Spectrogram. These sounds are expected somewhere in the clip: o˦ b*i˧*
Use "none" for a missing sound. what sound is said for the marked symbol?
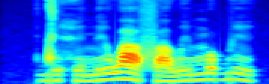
i˦˨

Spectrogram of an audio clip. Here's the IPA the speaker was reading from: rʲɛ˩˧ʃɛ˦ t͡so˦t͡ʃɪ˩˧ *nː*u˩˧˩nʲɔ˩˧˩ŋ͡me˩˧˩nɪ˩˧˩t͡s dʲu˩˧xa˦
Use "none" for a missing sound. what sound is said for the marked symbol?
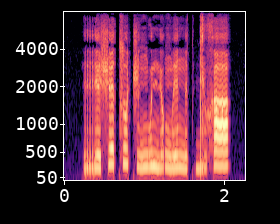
ŋ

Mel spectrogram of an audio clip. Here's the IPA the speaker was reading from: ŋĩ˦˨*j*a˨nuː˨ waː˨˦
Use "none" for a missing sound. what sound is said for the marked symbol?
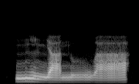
ɲ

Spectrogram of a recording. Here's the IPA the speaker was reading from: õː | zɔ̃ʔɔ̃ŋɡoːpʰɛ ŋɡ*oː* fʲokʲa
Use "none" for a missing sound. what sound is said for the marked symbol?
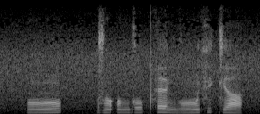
õː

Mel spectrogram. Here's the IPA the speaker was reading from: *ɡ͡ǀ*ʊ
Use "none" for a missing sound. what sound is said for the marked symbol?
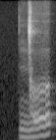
ŋ͡ǀ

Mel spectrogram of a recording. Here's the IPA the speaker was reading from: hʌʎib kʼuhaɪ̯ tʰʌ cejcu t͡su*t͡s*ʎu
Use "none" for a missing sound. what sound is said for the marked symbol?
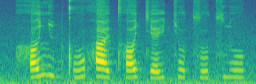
t͡s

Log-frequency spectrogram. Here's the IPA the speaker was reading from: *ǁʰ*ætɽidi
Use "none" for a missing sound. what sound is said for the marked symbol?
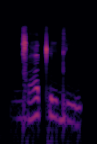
ɡ͡ǁ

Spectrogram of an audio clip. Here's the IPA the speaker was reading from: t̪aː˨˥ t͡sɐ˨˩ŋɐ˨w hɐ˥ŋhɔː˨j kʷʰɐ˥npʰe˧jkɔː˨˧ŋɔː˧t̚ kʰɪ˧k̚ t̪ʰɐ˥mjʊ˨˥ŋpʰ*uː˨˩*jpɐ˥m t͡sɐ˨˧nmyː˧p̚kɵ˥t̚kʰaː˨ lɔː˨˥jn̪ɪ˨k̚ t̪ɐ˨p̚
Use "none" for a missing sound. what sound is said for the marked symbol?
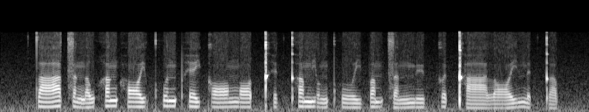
uː˨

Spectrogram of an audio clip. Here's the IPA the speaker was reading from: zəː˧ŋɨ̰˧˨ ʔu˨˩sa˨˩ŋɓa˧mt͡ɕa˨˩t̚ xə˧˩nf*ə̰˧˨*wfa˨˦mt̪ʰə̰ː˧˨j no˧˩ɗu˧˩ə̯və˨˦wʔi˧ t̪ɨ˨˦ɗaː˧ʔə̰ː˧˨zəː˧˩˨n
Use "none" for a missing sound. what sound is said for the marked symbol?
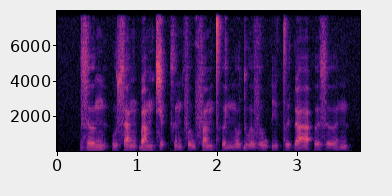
ə˧˩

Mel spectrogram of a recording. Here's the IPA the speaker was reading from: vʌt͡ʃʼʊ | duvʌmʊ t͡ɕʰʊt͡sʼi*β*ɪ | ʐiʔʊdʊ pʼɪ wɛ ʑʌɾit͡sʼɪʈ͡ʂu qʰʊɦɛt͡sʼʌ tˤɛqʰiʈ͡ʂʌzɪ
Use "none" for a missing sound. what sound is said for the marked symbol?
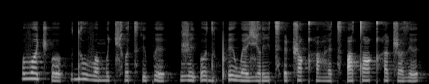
p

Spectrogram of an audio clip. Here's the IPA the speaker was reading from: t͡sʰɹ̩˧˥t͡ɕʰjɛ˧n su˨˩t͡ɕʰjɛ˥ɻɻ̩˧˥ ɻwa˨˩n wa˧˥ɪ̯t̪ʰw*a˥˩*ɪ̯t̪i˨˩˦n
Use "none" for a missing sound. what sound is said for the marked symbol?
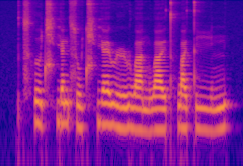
a˧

